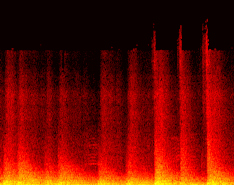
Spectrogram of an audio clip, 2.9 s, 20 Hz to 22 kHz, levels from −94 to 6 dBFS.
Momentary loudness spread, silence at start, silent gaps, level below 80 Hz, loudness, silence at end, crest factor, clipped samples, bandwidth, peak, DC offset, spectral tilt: 5 LU; 0 s; none; -46 dBFS; -26 LUFS; 0 s; 16 dB; under 0.1%; 16.5 kHz; -10 dBFS; under 0.1%; -8 dB/octave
